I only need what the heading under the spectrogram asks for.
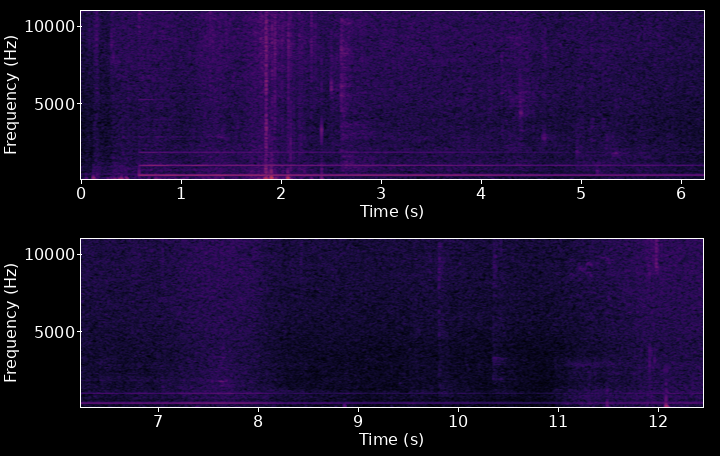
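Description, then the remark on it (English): A meditation gong is struck once at a retreat, leading into meditation, and rings with a steady, pure humming tone that lingers for many seconds, slowly fading while a few faint knocks sound in the quiet background. “what we ask the children to do is, as you, as you lead into uh, the meditation, listen to the sound of the gong.”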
